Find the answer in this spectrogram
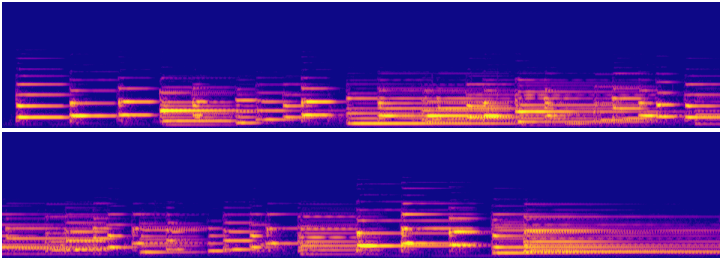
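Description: Digital piano playing a jazz demonstration: the right hand plays the melody harmonized in chords while the left hand moves underneath with bass notes and arpeggios. It ends on a long held chord.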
